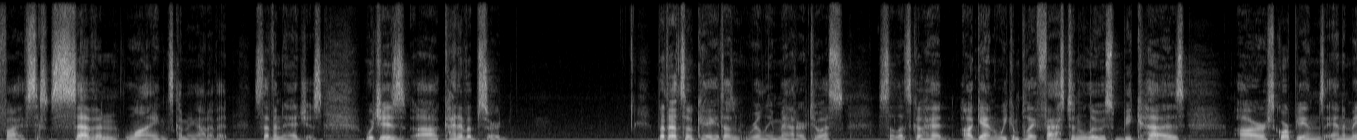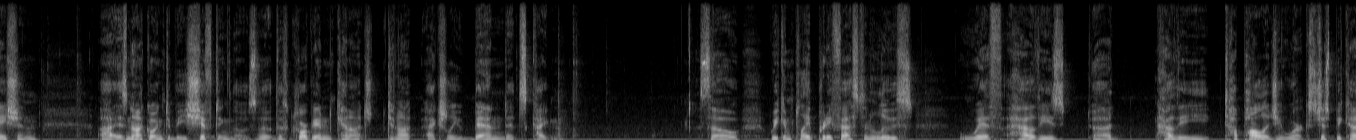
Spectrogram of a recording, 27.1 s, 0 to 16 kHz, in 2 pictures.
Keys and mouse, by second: 2.9-4.2 middle drag, 4.8 middle click, 8.6 ctrl+r, 11.7 k, 16.1 k, 22.1 k.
